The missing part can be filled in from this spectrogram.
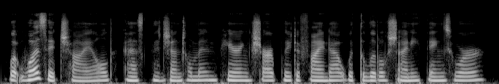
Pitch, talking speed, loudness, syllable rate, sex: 185 Hz, 215 wpm, -19 LUFS, 5.6 syllables/s, female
